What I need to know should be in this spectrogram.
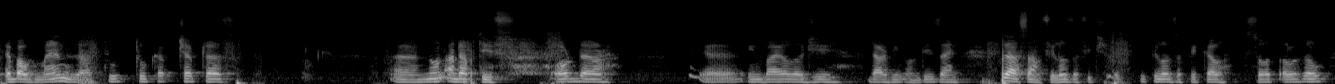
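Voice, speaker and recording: A man in his fifties whose first language is Polish, presenting his book with many pauses, fillers and restarts in non-native phrasing. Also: medium pitch, darkish tone, poor audio. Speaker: consultant pediatrician.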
